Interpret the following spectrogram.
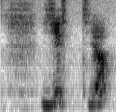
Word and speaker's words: gyttja: Gyttja. Här ser ni gyttja. G och Y blir J.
